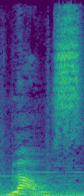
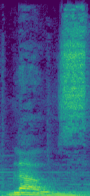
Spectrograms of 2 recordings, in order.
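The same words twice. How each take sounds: First: The word ends with an s sound. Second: The word ends with a z sound. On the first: "s, ข้างหลัง" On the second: "ตัว, z"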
